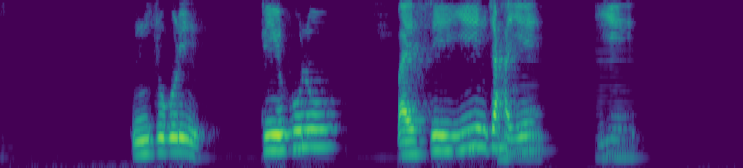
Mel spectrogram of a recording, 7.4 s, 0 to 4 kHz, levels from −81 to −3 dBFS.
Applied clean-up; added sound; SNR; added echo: neural mask model DeepFilterNet 3.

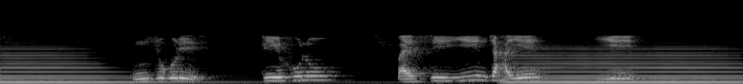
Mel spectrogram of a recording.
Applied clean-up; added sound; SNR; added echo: none; Bowed string instrument; 3 dB; none.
